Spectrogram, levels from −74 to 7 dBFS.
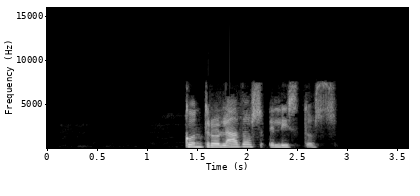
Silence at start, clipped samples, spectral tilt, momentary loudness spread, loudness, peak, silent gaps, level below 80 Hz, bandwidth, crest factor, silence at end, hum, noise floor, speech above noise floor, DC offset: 1.4 s; under 0.1%; -4.5 dB/octave; 14 LU; -16 LUFS; 0 dBFS; none; -66 dBFS; 8 kHz; 18 dB; 0.75 s; none; -74 dBFS; 58 dB; under 0.1%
